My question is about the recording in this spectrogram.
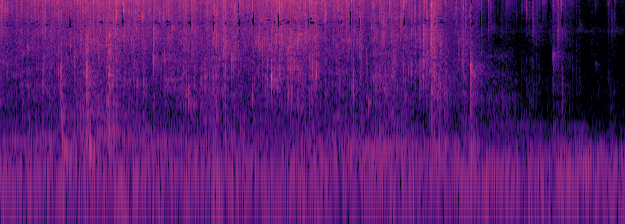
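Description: Water sprinkling from a plastic watering can's rose onto potting soil in a large pot: a faint, steady hiss with fine crackle that stops near the end as the pour is halted.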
